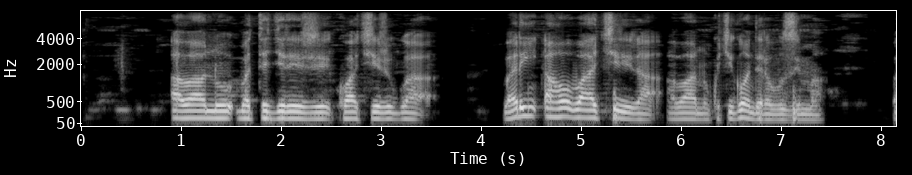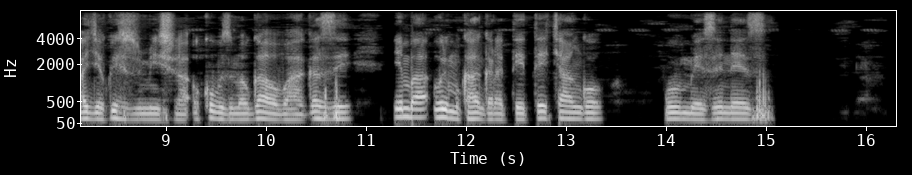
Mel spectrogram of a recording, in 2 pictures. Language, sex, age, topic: Kinyarwanda, male, 18-24, health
